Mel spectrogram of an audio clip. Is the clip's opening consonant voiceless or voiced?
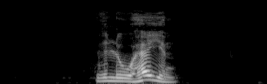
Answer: voiced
